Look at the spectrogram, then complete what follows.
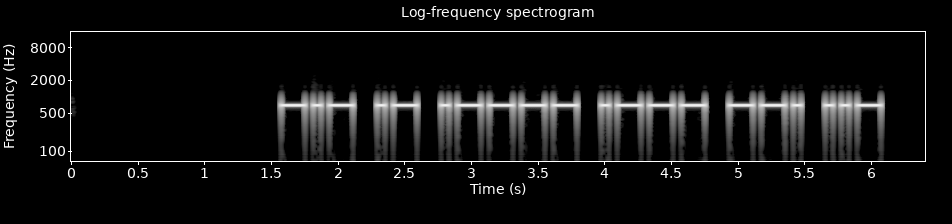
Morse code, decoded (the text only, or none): KA1JGU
